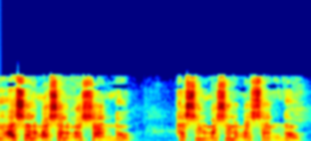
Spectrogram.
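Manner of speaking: high-pitched ecstatic gibberish; showy mock tongues, way up high; outburst of fake tongues. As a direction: leap up and cry out the rehearsed tongues for the church. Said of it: "make one jump up, people, and say".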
